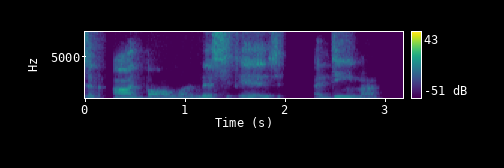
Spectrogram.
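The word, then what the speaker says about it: oedema: oddball one this is edema starts with an O but it's like the O is silent edema edema is like a blistering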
